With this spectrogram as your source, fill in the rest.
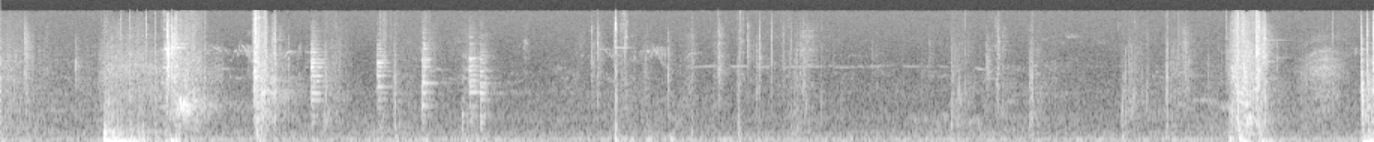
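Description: Hands grip and knock against wooden planks while climbing.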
